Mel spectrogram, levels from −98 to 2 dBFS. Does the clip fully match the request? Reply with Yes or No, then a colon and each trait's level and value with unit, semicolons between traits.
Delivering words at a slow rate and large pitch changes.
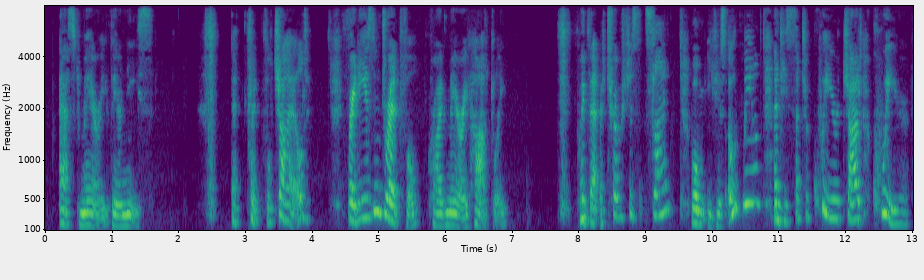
Yes: slow, 130 wpm; wide, 8.2 semitones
